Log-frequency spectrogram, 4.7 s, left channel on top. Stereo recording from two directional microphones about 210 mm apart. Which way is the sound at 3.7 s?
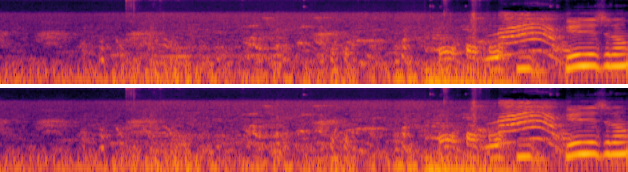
15° right (ahead or behind).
